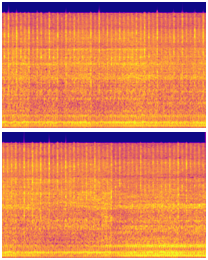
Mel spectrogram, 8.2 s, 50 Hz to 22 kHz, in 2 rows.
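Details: 2007 Yamaha R6 at idle after stopping at a light, recently had valve adjustment, plugs and oil change: loud sharp ticking about four per second that began quietly and worsened; owner suspects cam chain tensioner or low oil.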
